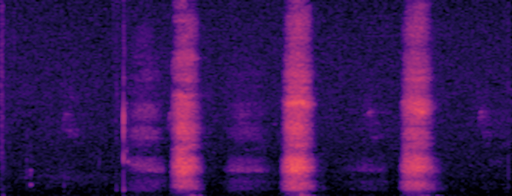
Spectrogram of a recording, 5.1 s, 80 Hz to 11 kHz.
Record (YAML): exhalation_length: 5.1 s
exhalation_amplitude: 777
exhalation_signal_mean_std_ratio: 0.41
survey_phase: alpha (2021-03-01 to 2021-08-12)
age: 18-44
gender: Female
wearing_mask: 'No'
symptom_cough_any: true
symptom_fatigue: true
symptom_fever_high_temperature: true
symptom_headache: true
symptom_onset: 3 days
smoker_status: Never smoked
respiratory_condition_asthma: false
respiratory_condition_other: false
recruitment_source: Test and Trace
submission_delay: 1 day
covid_test_result: Positive
covid_test_method: RT-qPCR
